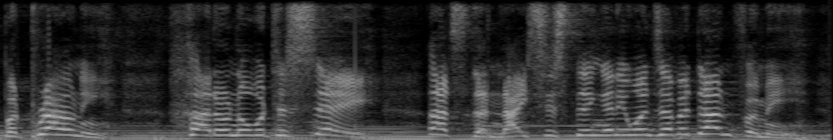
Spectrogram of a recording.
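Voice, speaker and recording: An actor playing a cocky, swaggering space detective who narrates his own story deadpan and pleads frantically, on a live theater stage. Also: very high voice, brisk. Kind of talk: comic musical podcast narration. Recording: guitar music behind a live stage.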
